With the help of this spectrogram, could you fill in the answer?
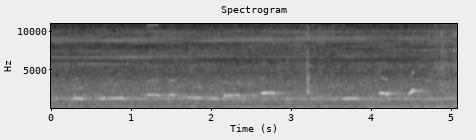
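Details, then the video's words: Songbird kept as a pet, singing short thin whistled notes, mostly steady with a few brief rising slurs, spaced irregularly about every second; faint steady background hum, no other animals. "Singing Bird/Nakakatuwa Pampatangal pagud"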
